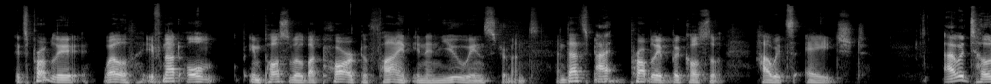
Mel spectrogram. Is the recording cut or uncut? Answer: cut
